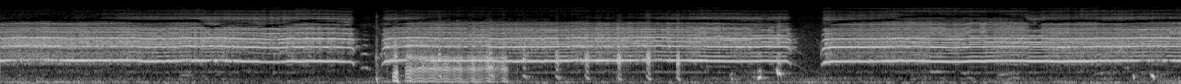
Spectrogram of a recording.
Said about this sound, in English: Yeah, and this juvenile silver-crested cockatoo is hungry, and this is the sound they make when they want to be fed.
